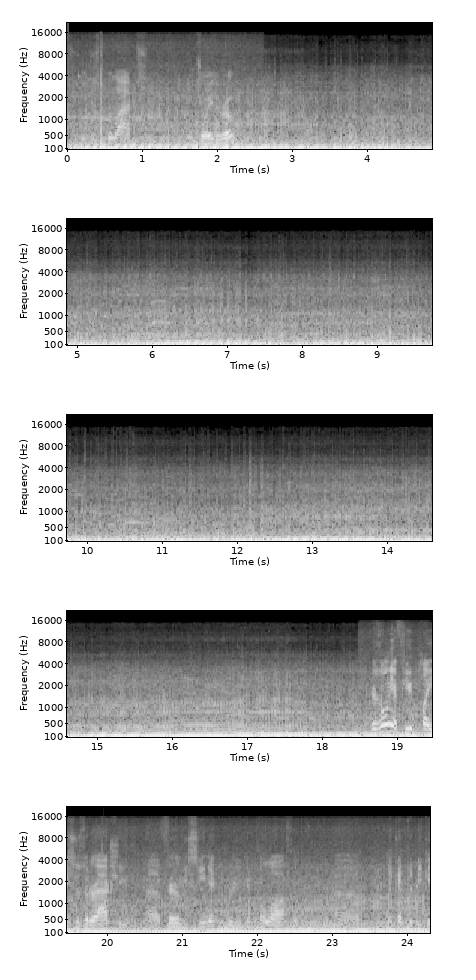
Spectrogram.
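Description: A touring motorcycle engine drones while cruising.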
